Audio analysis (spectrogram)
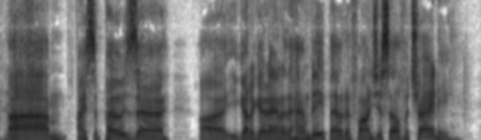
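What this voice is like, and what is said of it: Weak attempt at Australian accent. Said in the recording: “I can't do a proper Australian accent, so I'm doing my best.”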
